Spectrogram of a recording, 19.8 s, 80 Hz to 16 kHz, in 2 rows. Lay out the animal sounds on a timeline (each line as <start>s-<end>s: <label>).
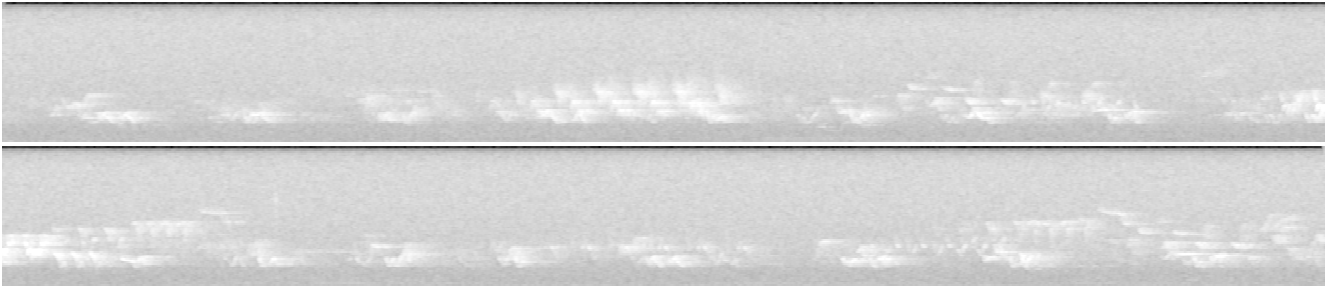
0.0s-17.9s: Red-eyed Vireo (Vireo olivaceus)
3.7s-5.7s: Ovenbird (Seiurus aurocapilla)
5.9s-6.8s: Wood Thrush (Hylocichla mustelina)
6.6s-8.8s: Indigo Bunting (Passerina cyanea)
9.5s-11.1s: Mourning Warbler (Geothlypis philadelphia)
10.2s-11.7s: Blackburnian Warbler (Setophaga fusca)
14.2s-15.6s: Ovenbird (Seiurus aurocapilla)
16.3s-17.6s: Common Yellowthroat (Geothlypis trichas)
17.0s-18.7s: Blackburnian Warbler (Setophaga fusca)
17.8s-19.8s: Indigo Bunting (Passerina cyanea)
18.6s-19.8s: Red-eyed Vireo (Vireo olivaceus)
